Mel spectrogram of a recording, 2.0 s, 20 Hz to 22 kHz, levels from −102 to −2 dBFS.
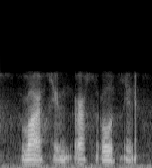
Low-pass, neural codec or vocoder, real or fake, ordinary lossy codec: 3.6 kHz; autoencoder, 22.05 kHz, a latent of 192 numbers a frame, VITS, trained on many speakers; fake; Opus, 16 kbps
